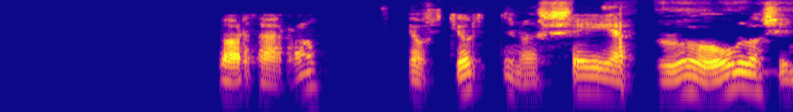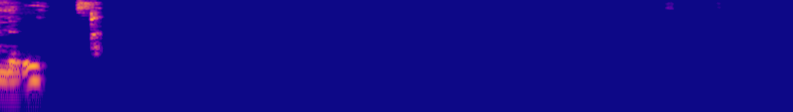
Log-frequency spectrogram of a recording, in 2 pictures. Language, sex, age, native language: Icelandic, male, 50-59, Icelandic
